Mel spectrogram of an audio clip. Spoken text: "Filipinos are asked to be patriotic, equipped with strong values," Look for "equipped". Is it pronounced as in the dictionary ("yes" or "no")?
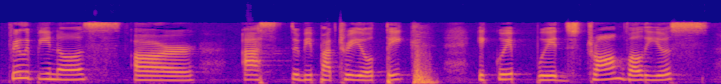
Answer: yes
